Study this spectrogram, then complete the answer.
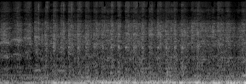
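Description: Motorbike engine, a Milan with gaptrain anti-wheelie fixes, running after being started: a steady, fairly loud engine drone with a rapid pulsing rhythm that swells slightly toward the end, heard without speech.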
